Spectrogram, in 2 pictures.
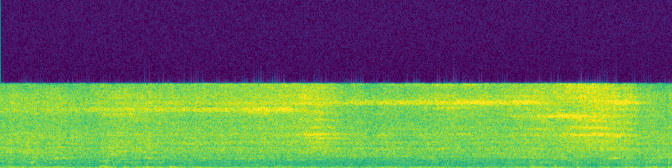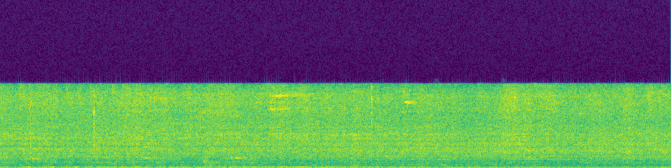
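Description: Loaded coal hopper cars of a CSX freight train rolling past, a steady low rumble of steel wheels on rail, with brief high-pitched wheel squeals about three and six seconds in.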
